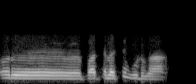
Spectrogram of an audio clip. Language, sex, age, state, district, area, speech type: Tamil, male, 60+, Tamil Nadu, Namakkal, rural, conversation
